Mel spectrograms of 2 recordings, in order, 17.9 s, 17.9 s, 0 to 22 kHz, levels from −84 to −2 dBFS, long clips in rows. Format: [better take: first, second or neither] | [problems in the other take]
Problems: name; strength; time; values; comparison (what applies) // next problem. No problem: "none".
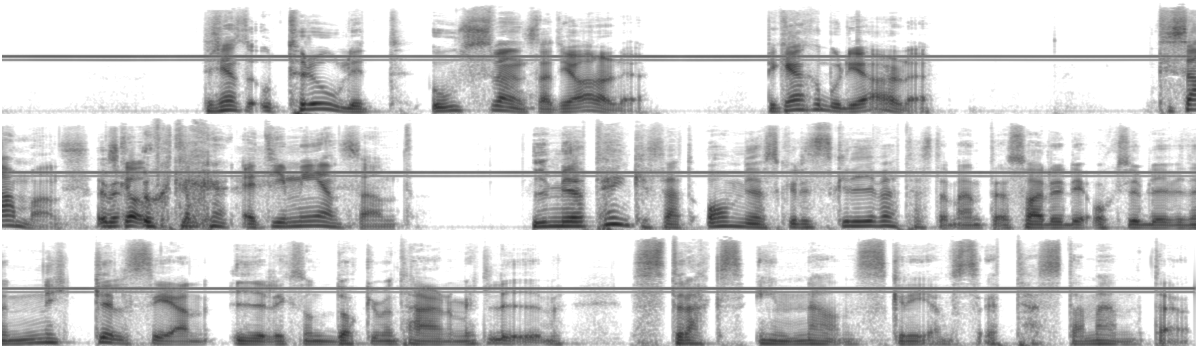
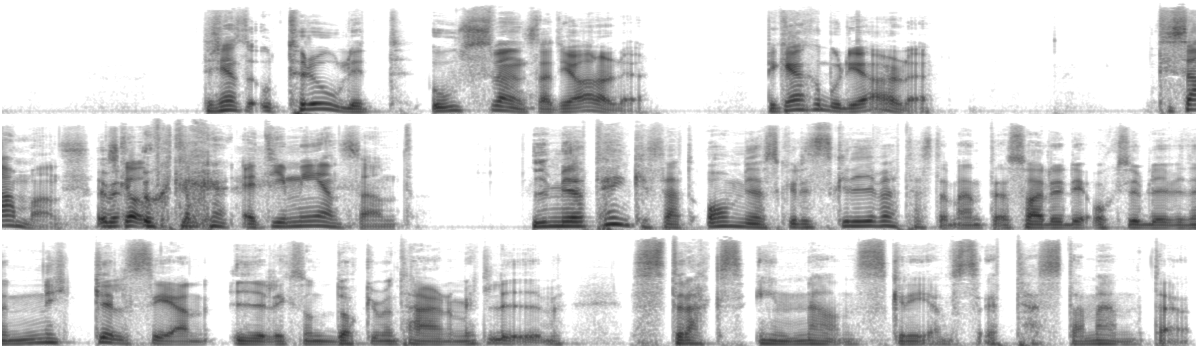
second | high-pitched whine; loud; throughout; 3 kHz, 6 dB below the speech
